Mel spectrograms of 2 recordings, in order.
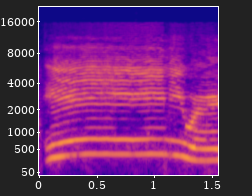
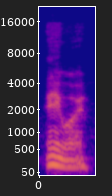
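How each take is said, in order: First: High, slow, sing-song anyway; drawn-out anyway. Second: Low, soft trailing anyway; muttered anyway. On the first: Streamer snapping back to chat, a high drawn-out sing-song. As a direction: stretch it out high to change the subject. Loudly switching topic. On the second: Streamer drifting off mid-search, a low soft mutter. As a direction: let it drop under your breath. Trailing off before changing topic. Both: Real, not acted.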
